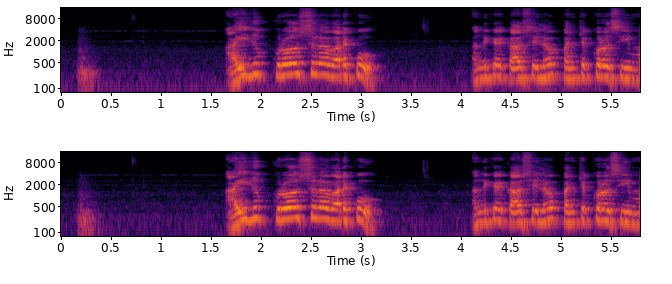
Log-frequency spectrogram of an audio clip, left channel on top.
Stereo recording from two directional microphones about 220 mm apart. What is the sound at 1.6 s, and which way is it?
Speech, 15° right (ahead or behind).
